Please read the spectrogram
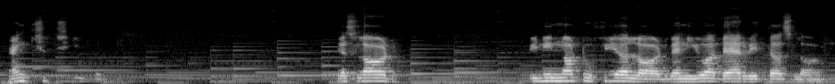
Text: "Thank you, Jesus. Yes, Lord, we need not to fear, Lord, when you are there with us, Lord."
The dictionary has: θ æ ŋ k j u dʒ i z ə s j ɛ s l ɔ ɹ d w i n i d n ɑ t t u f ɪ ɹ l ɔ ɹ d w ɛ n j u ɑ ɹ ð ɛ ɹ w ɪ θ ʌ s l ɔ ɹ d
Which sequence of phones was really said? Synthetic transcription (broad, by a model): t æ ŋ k j u tʃ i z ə j ɛ s l ɔ ɹ d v i n i d n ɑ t t u f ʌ ɹ l ɔ ɹ d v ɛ n j u ɑ ɹ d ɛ ɹ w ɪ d ʌ s l ɔ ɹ d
